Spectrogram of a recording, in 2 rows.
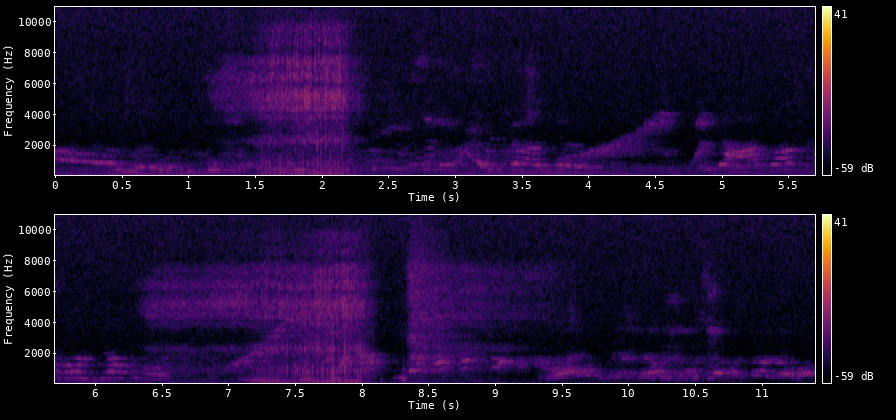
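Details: Two loud, rough snores about six seconds apart, roughly ten breaths a minute, from a person who fell asleep within about 30 seconds during a nap, with background music and voices; snoring.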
